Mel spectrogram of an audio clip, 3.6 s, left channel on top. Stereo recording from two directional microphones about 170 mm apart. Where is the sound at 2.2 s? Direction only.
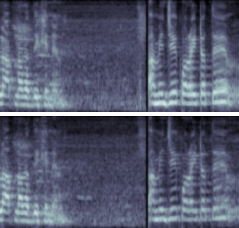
60° left (ahead or behind).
